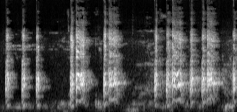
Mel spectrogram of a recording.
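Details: Hen cackles loudly, beginning with three clipped clucks, then longer, harsher squawks and a busy run of clucks, with low scuffling sounds between calls.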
